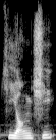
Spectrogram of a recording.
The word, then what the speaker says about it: Qiangxi: Pronounce. Please. Please tell me. Kayanki. Kayanki. That's it.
